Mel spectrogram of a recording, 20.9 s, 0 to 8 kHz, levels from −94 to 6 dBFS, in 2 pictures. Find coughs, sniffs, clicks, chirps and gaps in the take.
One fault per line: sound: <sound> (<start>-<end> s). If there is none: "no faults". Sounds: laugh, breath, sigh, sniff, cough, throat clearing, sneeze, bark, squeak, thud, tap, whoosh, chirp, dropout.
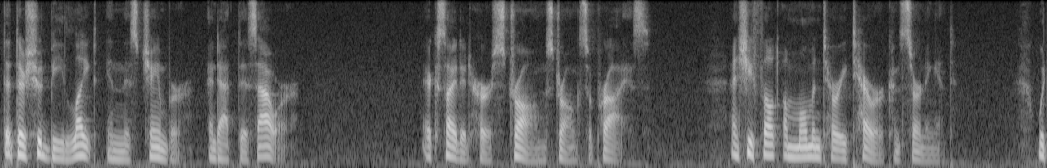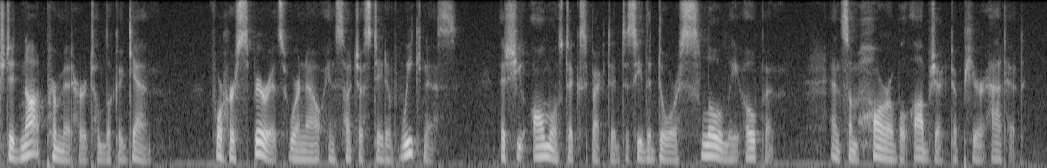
no faults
